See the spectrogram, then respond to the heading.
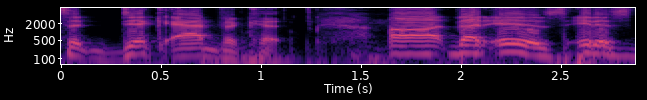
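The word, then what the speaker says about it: Dick Advocaat: I would pronounce it Dick Advocate. It is Dick Advocate.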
